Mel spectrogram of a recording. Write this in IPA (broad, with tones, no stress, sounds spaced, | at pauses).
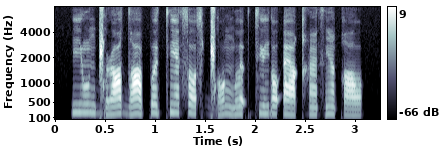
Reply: j ũ˧ ɡ͡ǁ ə˞˨˩˦ ʊ̯ dˤ ɛ˩˧˩ p ə˧ tʲ æ̃˧ s ɔ˨˩˦ s ɡ͡ǁ ɔ˩˧˩ ŋ l ə˧ ʔ tʲ ʊ˧ j ɾ ɔ˧ ʔ æ˩ qʰ ĩ˩ s ĩ˥˩ q ɔ˩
